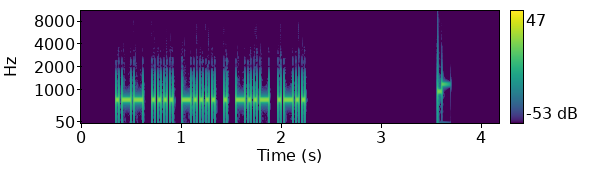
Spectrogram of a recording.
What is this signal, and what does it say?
Morse code, heard as a keyed tone, about 40 wpm, 700 Hz. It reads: WH6EXL
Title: USA Call Signs 40wpm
